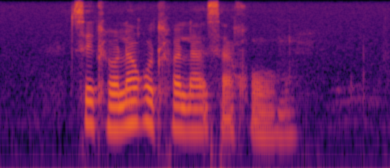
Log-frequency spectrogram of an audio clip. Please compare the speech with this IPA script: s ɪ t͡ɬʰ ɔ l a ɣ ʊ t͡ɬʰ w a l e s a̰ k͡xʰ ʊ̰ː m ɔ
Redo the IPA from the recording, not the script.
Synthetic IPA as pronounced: s ɪ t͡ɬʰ ɔ l a ɣ ʊ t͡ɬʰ w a l a s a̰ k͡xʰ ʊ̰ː m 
